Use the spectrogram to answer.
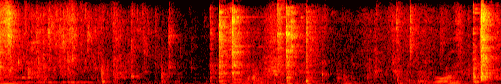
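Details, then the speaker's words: Horse during a routine dental appointment with a professional equine dentist: splashing and running water with sloshing, mixed with room noise, as the mouth is rinsed out; oral rinsing during equine dental care. "those [Music] [Music] are good I'm just rinsing out"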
